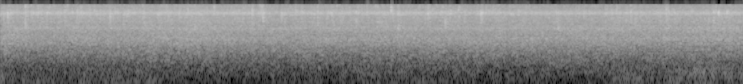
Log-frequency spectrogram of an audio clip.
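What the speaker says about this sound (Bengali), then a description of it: "প্রচণ্ড বৃষ্টি হইতেছে এবং বিদ্যুৎ চমকাইতেছে" Dense, steady roar of heavy rain pouring down and drumming on surfaces during a lightning storm, constant and loud throughout with no voices.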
